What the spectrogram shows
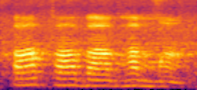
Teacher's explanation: इसमें हमारे ओठ से ओठ टकराते हैं, इसलिए इन्हें ओष्ठ व्यंजन कहा जाता है।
